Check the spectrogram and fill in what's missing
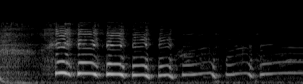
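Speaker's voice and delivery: long high giggle; high laugh. Real, not acted. Laughs after singing.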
